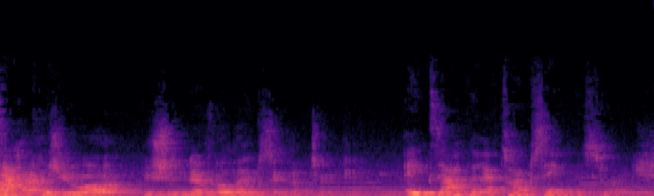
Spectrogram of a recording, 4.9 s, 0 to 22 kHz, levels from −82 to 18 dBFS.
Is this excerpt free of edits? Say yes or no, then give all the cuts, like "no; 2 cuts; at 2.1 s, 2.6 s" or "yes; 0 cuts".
yes; 0 cuts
